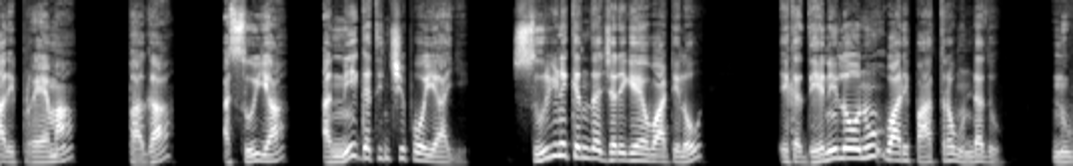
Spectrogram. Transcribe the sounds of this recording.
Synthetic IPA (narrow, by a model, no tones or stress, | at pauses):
ɾipɾɛːmɐ | pɐɡa | ɐsuːja | ɐnːiːɡɐt̪iɲt͡ʃipɔːjaːjḭ | suɾjinikind̪ɐd͡ʒɐɾiɡeːʋaːʈilo̞ː | ikɐd̪e̞ːnilo̞ːnuʋaːɾipaːt̪ɾɐmuɳɖɐd̪u | nu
